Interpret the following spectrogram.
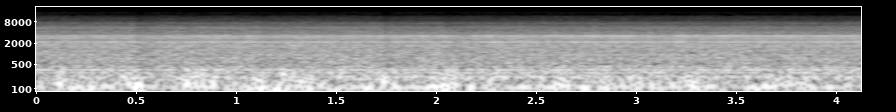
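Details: Old Traulsen fridge converted from water-cooled to air-cooled with salvaged walk-in condenser coil, just charged with R134a and started: steady fan air rush over smooth compressor hum, no knocks or rattles; condensing unit running normally.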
